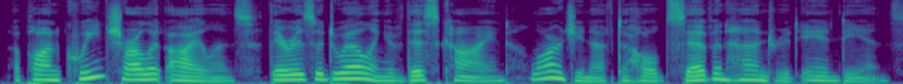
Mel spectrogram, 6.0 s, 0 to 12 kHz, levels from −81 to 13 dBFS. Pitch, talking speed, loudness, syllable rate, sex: 180 Hz, 180 wpm, -16 LUFS, 5.2 syllables/s, female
